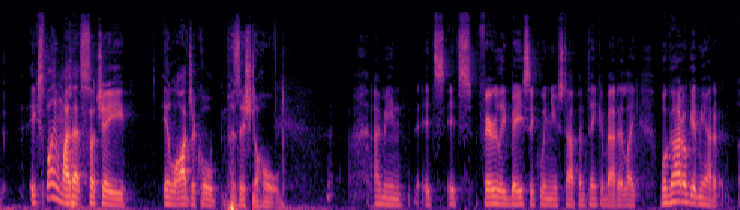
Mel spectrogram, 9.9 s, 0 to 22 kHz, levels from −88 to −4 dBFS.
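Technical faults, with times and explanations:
3.32–3.36 s, Bluetooth stall: speech drops to 24 ms of clean silence rather than a click or garble, likely because interference delayed packets until the buffer emptied.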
